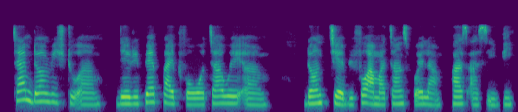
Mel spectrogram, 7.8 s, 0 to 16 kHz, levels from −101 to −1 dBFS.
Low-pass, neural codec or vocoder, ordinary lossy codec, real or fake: 7.2 kHz; none; none; real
